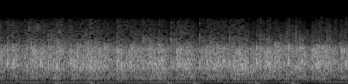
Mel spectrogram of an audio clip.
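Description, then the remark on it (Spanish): The Valencia football team applauding its supporters: steady, dense clapping from many hands, loud and continuous, with no voices over it. “Escuchen cómo aplaude el equipo, el Valencia, a su afición.”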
